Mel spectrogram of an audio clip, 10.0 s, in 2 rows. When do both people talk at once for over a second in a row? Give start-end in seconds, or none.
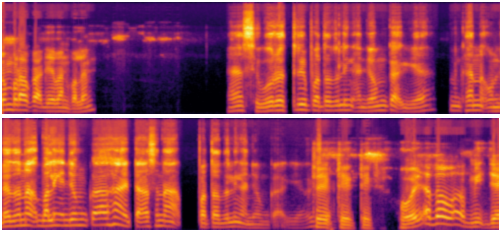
none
